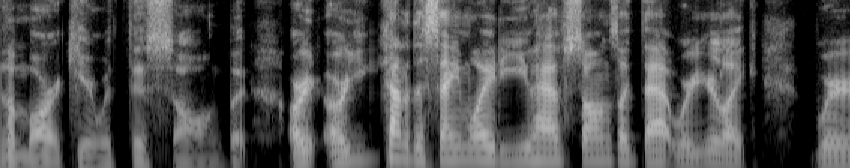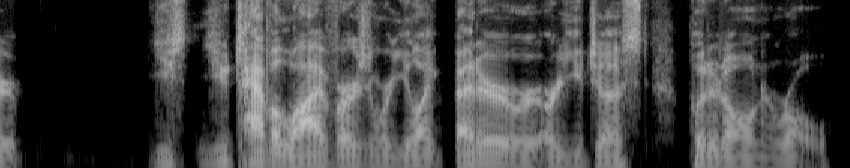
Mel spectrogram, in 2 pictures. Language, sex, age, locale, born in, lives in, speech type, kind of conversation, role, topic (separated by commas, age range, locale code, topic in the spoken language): English, male, 25-29, en-US, United States, United States, conversation, unstructured, none, Which songs or sounds capture your mood this week, and why do they resonate?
